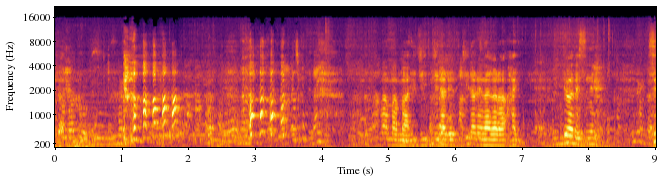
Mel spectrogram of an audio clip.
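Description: A band plays drums and guitars.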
